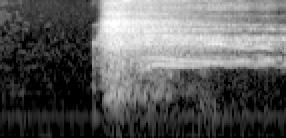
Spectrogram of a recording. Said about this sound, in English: Gasp. Yeah. Clutch your pearls.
